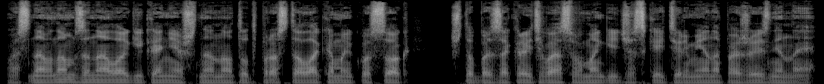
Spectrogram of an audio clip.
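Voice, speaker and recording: A man's voice: sits low, flat delivery, brisk, no echo, close to an everyday voice. A man voicing a wry, sarcastic young police officer in an audiobook. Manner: dry, sarcastic.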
